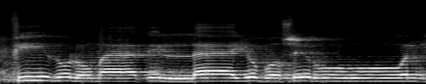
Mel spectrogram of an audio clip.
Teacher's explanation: فی ظلمات میں نون تنوین کے بعد لام آگے یرملون کا, تو یہاں ادغام ہو جائے گا, غنہ نہیں ہوگا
